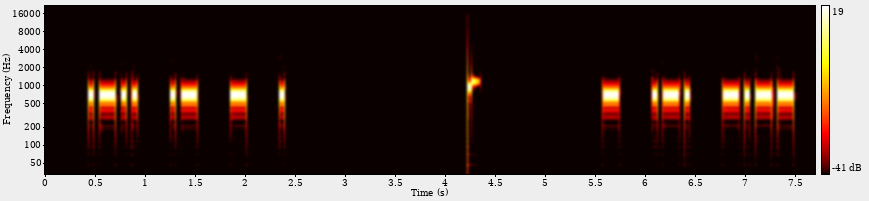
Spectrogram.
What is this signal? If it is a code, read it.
Morse code, heard as a keyed tone, about 22 wpm, spaced as for 16 wpm, 700 Hz. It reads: LATE TRY
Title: 2x Character Spacing - Top 300 Words - 22wpm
